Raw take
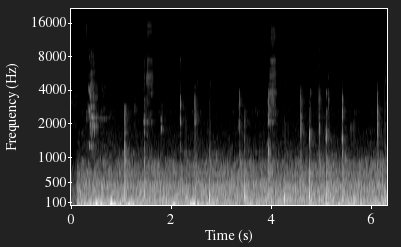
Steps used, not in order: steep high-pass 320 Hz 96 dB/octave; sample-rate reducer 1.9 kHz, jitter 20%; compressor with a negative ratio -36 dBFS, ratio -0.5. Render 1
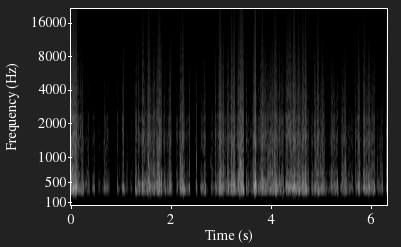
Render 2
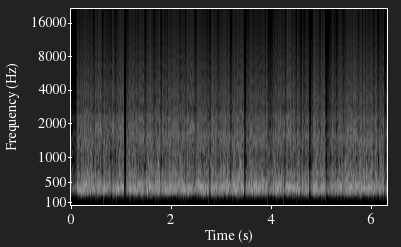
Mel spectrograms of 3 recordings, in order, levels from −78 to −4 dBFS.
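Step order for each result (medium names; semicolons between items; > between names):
compressor with a negative ratio > sample-rate reducer > steep high-pass; sample-rate reducer > steep high-pass > compressor with a negative ratio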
